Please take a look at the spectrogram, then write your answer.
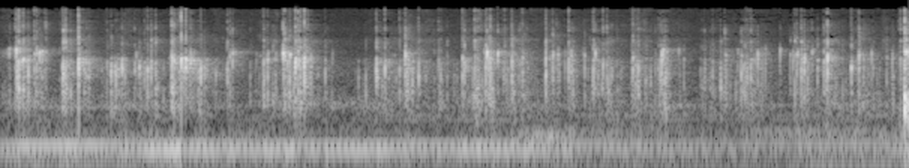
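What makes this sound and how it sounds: A rainbow articulated plastic fidget slug toy is held in both hands while fingertips flex its segments, making them click against each other. Rapid, bright, dry plastic clicks and rattles come in uneven bursts over a faint, steady low hum.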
